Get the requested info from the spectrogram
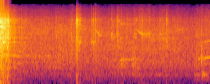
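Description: A sharp knock, then a fainter click under a second later, over quiet room noise.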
